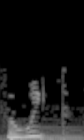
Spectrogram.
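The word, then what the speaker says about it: suite: 说到这个不发音的 e 呢，我们知道套装 suit 它读成 suit，然后呢它词尾加一个 e，大家可能知道加的这个 e 是不发音的，所以会觉得套房这个词呢是不是还是应该读 suit 呢，这样就是不对的啊。它的发音呢和甜蜜的也就是 sweet 那个单词的发音是一样的，所以以后到酒店订房间的时候千万就不要再说错了。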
